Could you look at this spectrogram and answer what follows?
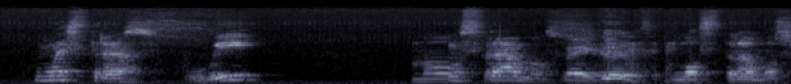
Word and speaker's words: mostramos: Mostramos. You're not accenting anymore the O, so it doesn't split.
